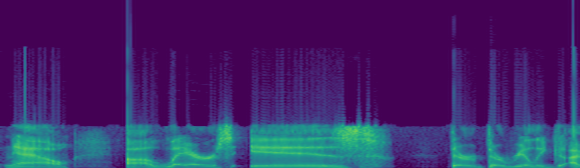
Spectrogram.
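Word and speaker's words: Lehrer: But Lair, how do you spell it? It's Lair is L-E-H-R-E-R.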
